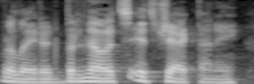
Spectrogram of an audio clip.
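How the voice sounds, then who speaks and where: A man's voice: medium pitch, normal speed. A man talking casually as a podcast guest, rambling along with a fan's enthusiasm. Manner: rambling, enthusiastic fan talk. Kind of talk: casual interview chat.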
